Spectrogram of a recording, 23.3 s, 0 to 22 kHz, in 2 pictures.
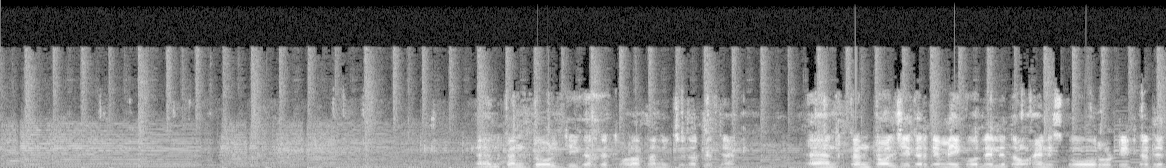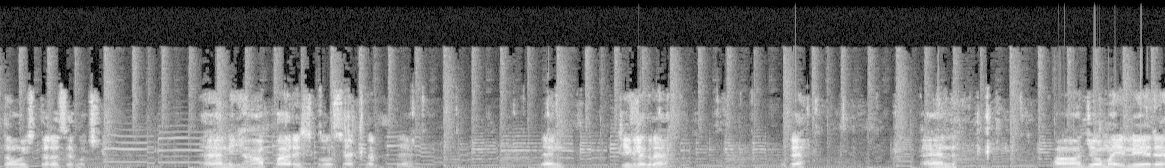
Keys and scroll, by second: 5.1 ctrl+t, 9.3 ctrl+j, 10.1 ctrl+t, 21.0 ctrl+0, 21.2 ctrl++, 21.8 ctrl+0.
